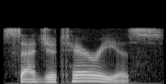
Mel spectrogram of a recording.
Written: Sagittarius

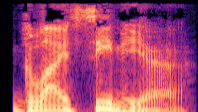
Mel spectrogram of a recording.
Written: glycaemic

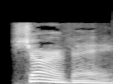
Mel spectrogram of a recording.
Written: Charvet

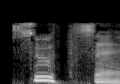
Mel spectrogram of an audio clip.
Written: soothsay

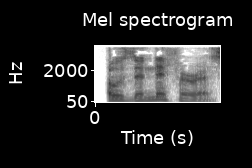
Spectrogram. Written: ozoniferous

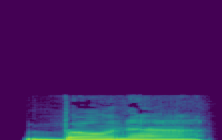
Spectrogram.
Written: bona

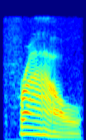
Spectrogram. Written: Frau

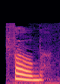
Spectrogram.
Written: phobe

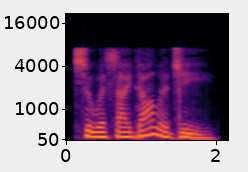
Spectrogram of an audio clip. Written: suicidology

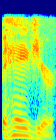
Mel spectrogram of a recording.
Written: behavior

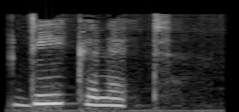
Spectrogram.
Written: deaconate

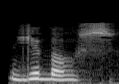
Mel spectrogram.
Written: gibboseness

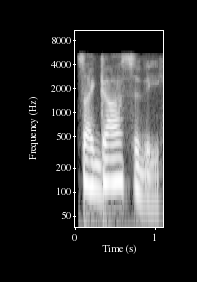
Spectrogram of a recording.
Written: zygosity

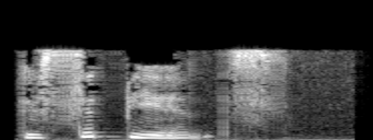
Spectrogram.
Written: desipience

